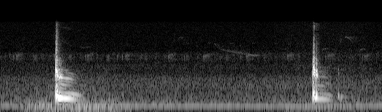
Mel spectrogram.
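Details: Two abrupt, twanging gulps from a well-camouflaged green frog, like a loose banjo string plucked, spaced about two and a half seconds apart, heard while herping.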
